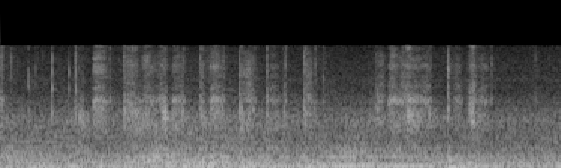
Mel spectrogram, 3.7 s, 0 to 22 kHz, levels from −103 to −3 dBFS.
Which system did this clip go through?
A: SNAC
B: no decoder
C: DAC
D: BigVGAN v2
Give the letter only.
B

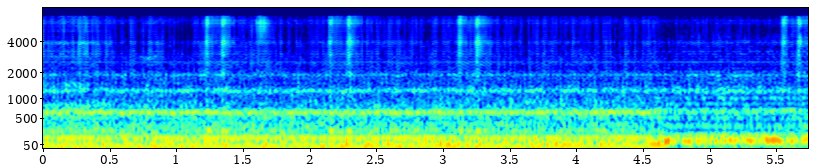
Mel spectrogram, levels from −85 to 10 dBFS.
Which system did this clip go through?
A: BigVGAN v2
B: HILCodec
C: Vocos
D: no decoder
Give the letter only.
A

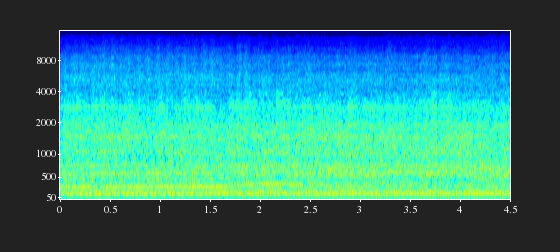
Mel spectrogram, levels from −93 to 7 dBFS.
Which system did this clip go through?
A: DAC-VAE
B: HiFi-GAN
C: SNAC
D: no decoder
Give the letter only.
D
